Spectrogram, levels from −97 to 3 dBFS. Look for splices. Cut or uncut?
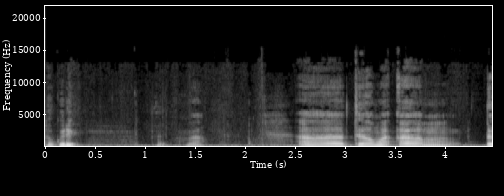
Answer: uncut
